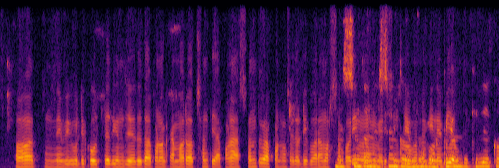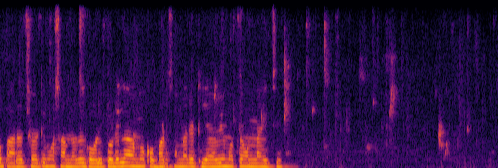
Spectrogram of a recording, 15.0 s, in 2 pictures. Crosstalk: present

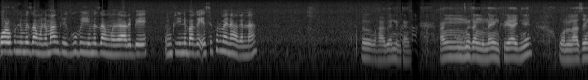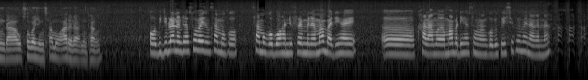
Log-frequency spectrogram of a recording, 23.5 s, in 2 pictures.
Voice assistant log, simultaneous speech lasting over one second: none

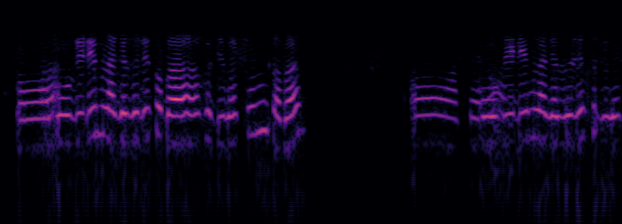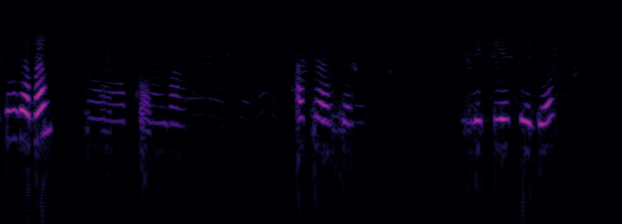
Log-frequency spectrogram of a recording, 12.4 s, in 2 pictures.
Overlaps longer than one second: none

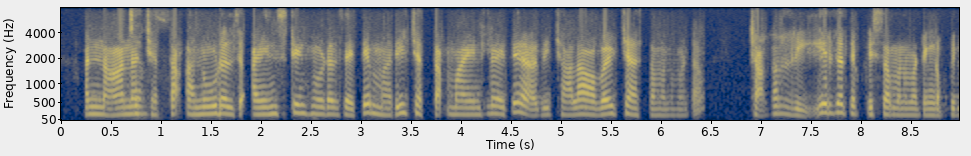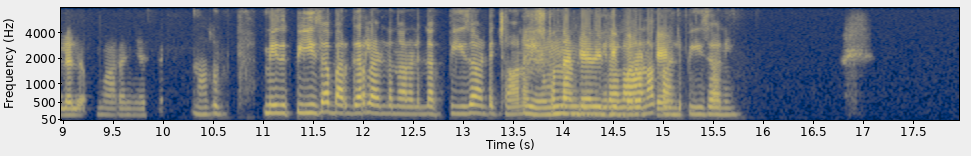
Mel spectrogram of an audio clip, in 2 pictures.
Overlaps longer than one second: present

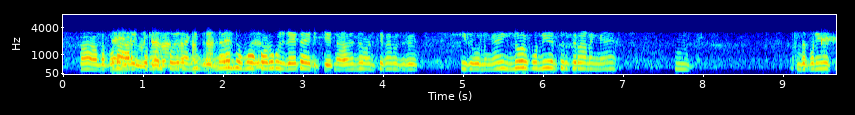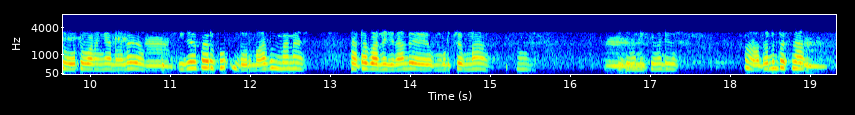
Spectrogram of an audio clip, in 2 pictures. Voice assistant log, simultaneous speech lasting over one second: present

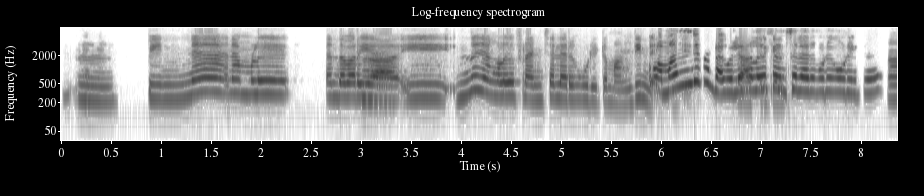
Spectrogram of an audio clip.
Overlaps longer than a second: none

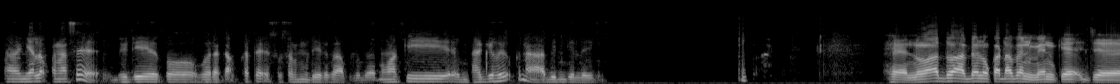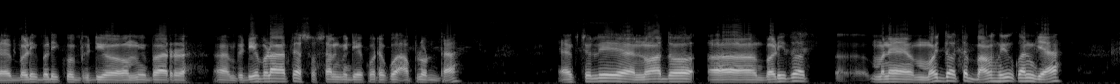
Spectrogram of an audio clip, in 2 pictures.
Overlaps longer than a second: none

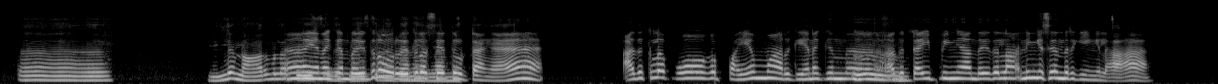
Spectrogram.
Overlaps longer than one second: present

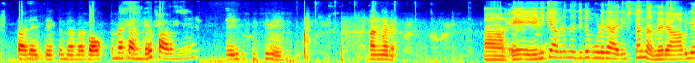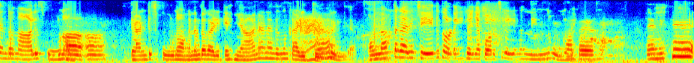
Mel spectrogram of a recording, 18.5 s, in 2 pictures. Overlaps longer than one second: none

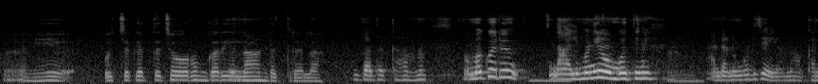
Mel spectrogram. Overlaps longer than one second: none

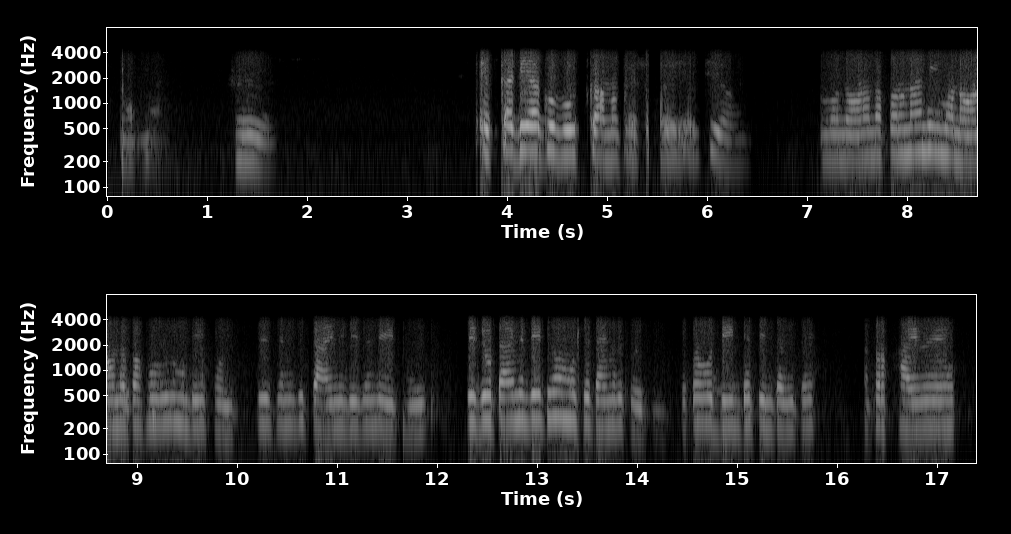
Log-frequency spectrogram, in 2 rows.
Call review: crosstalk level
none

